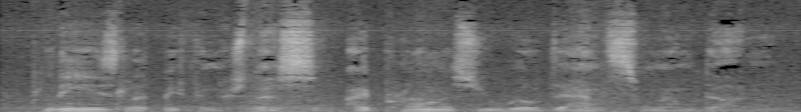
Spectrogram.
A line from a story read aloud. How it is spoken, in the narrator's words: cooed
